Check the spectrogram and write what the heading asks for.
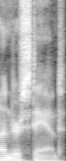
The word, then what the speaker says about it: understand: The word understand. The stress is at the very end. Understand. Understand. If you put the stress on the first syllable, it sounds completely wrong.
